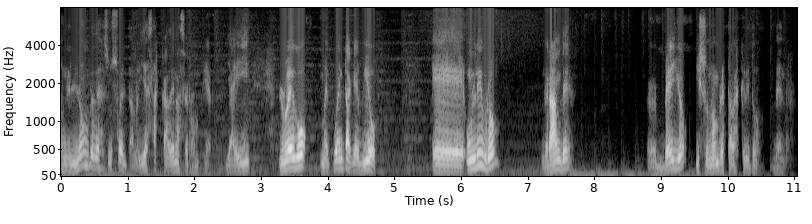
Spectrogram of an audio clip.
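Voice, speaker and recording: Brief: male testimony speaker, earnest and animated, mid-pitched warm tone, dry close sound. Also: no room sound, dull audio. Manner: earnest, animated retelling with fillers, addresses listener as brother. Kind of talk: personal testimony storytelling.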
